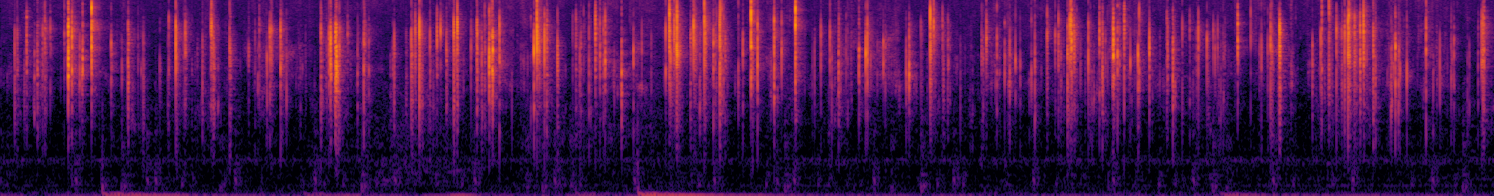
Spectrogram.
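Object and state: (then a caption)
Plastic gaming dice. A handful of small solid plastic/resin polyhedral gaming dice are shaken in cupped hands with long painted nails, while three more dice sit still on a dark cloth mat. The dice rattle against each other in dense, bright, dry clicks and ticks that come in uneven bursts throughout, with only a faint low rumble underneath.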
